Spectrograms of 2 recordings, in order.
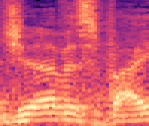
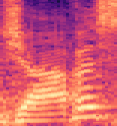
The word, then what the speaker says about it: Jervis Bay: I said Jervis Bay, not Jarvis. That's how you say it.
